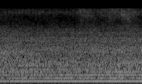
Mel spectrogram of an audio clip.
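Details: 1997 Toyota Celica convertible, 232k miles, engine off with key on; steady electric fan hum and whooshing airflow; radiator fan always runs with key on, fan relay suspected; cooling fan runs constantly with key on.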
